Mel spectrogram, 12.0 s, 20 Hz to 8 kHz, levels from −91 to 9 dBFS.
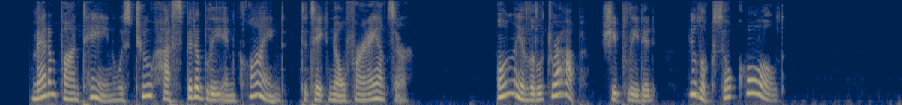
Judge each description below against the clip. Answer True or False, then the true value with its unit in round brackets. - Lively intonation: True (8.8 semitones)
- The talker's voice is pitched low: False (195 Hz)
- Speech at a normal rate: False (110 wpm)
